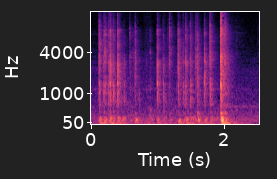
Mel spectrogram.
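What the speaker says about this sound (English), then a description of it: "Using a keyboard I don't normally use." Rapid clacking keystrokes on an unfamiliar computer keyboard, close and crisp in quick bursts, ending with one harder key strike.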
